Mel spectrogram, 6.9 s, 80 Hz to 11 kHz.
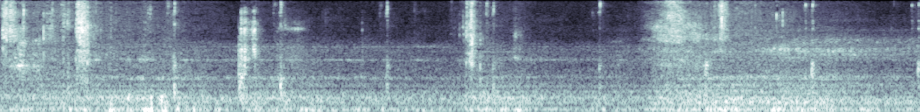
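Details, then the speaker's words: Hcalory 8kW all-in-one toolbox diesel parking heater on level one: a soft, steady low hum with faint clicks and no pump ticking; running quietly and normally. "Okay, this is the heater how it sounds at number one. Barely even noticeable. I wouldn't even notice it unless you told me. Yeah, she purr."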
